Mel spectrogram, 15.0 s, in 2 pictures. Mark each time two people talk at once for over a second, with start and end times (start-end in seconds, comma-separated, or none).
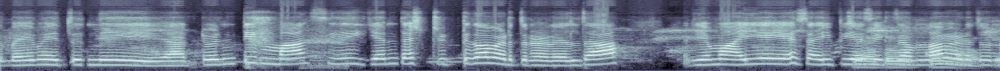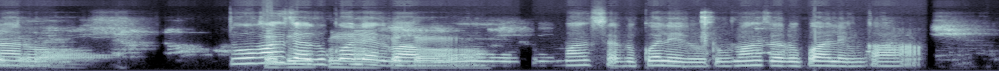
6.4-7.8, 9.5-10.7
